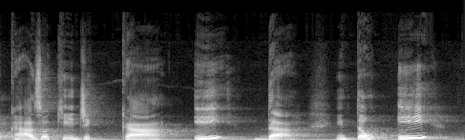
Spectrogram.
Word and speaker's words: caída: Se nós falarmos pausadamente caída, vamos perceber qual é a sílaba que sai mais forte? Caída. Vocês podem perceber que o i ela sai um pouco mais forte da nossa boca.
